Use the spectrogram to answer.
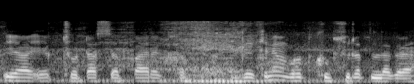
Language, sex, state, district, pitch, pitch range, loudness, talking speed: Hindi, male, Jharkhand, Palamu, 155 Hz, 150-165 Hz, -13 LUFS, 190 wpm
